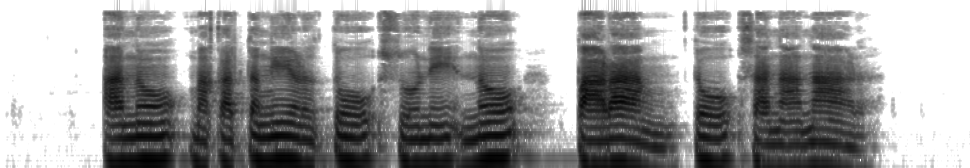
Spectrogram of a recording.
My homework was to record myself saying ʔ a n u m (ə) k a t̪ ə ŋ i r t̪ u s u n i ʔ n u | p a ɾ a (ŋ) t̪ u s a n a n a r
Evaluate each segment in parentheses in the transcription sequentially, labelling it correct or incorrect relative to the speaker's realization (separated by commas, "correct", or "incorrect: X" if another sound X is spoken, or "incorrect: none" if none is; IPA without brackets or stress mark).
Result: incorrect: a, correct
